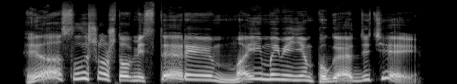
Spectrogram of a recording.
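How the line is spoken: Sad, smiling. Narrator (Russian): печально улыбнулся Сабригон

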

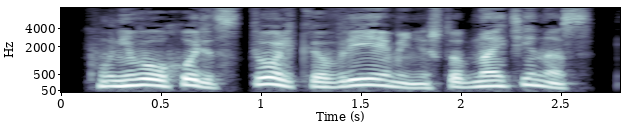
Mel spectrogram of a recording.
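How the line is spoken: Giggling. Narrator (Russian): хихикнула Лулу

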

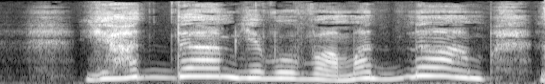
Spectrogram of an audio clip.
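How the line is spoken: Shouted. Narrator (Russian): закричала Лиза

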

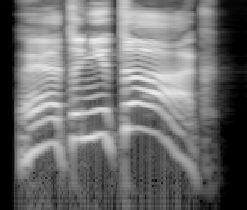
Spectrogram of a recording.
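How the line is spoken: Shouting. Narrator (Russian): закричал капитан

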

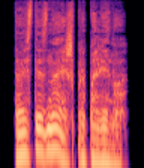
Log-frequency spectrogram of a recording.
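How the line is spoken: Heavy sigh, threatening tone. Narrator (Russian): тяжело вздохнул князь воды, и его голос обрел угрожающие нотки

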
